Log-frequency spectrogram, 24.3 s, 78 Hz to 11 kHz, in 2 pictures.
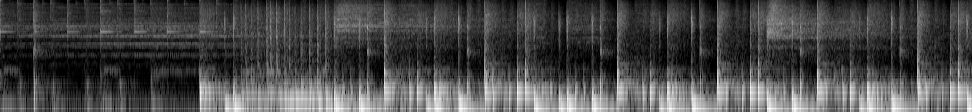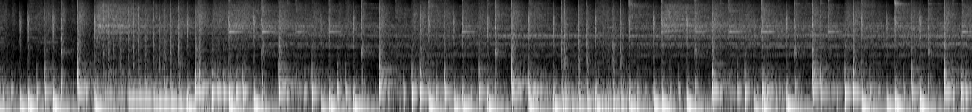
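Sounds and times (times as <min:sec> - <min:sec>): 
Yamaha 9000 drum: 0:00.0 - 0:24.2.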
